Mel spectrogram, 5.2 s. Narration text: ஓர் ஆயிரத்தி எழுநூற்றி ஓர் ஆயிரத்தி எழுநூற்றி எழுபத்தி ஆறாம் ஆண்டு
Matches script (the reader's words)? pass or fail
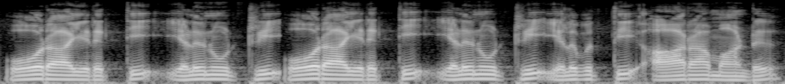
pass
